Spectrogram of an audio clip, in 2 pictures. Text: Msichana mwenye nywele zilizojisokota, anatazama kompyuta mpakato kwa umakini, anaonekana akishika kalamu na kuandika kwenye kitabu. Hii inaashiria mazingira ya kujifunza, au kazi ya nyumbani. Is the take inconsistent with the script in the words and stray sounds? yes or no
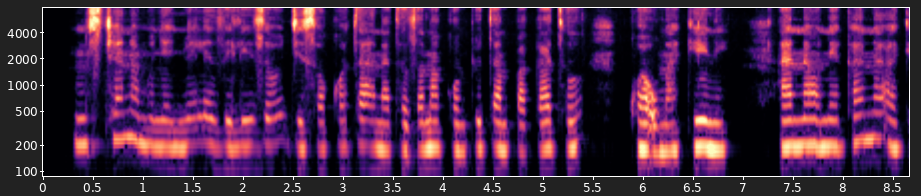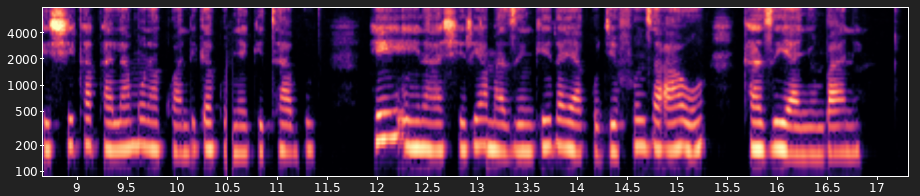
yes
